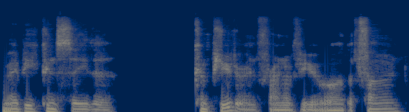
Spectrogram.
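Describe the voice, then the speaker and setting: A man guides listeners through a mindfulness meditation. His voice sits fairly low with a breathy, husky grain, and he speaks slowly and softly, leaving long pauses between phrases. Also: fairly even intonation. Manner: slow, soft-spoken, with long pauses.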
